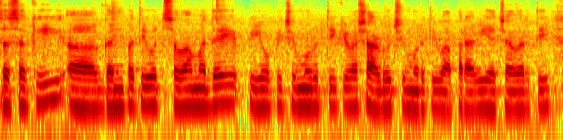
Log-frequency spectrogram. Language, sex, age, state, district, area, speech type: Marathi, male, 45-60, Maharashtra, Thane, rural, spontaneous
